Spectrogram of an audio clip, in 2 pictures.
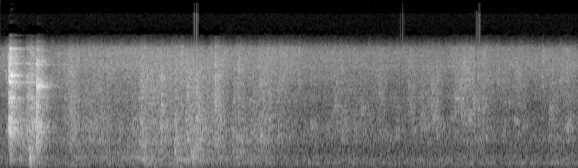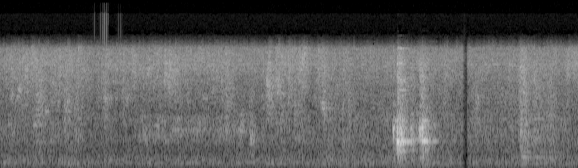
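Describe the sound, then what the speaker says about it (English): Dishes are washed and stacked at a kitchen sink. Plates and cutlery clatter loudly at the start, running water and soft rinsing follow, and another burst of clinking dishes comes near the end. "says the guy doing the dishes on a Tuesday morning"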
